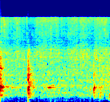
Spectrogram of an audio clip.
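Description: Chopped onions sizzling in hot oil in a non-stick frying pan as a wooden spatula stirs them, with two short knocks, about half a second in and near the end.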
